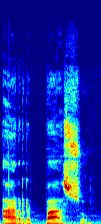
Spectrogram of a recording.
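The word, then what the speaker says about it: ἁρπάζω: palabra en griego es la palabra que se pronuncia harpazo que significa capturar quitar atrapar tomar por fuerza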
